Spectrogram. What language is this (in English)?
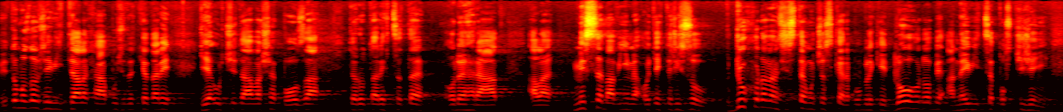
Czech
